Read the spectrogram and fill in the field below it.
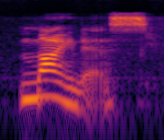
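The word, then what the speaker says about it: Minis: Minus. But it's spelled M-I-N-I-S. From what I saw, but then in a video, I heard them say it was pronounced minus.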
